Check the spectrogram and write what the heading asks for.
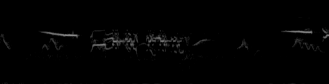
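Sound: hermit thrush song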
